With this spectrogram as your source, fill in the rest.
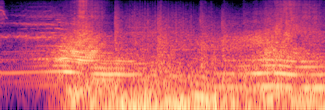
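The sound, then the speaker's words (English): A car engine roars at high revs during a fast-paced speed chase, loud, with pitch rising and falling as it races hard, tires squealing briefly amid the sustained throaty rumble. “It's okay, well, I kind of hear it's going fast because the engine clearly tells me it is.”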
